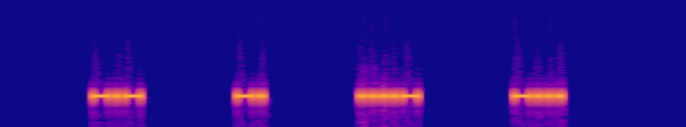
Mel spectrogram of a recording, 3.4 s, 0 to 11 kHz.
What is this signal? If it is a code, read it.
Morse code, heard as a keyed tone, about 46 wpm, spaced as for 15 wpm, 700 Hz. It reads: KN4B
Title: USA Call Signs - 4 Characters - 6x Character Spacing - 45wpm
